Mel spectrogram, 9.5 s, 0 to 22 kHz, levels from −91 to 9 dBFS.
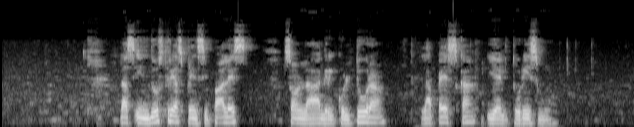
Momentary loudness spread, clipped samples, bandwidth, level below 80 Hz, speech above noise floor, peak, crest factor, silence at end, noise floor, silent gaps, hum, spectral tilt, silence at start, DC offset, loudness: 17 LU; under 0.1%; 11 kHz; -52 dBFS; 44 dB; 0 dBFS; 16 dB; 1.15 s; -58 dBFS; none; none; -3.5 dB/octave; 1.3 s; under 0.1%; -14 LUFS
